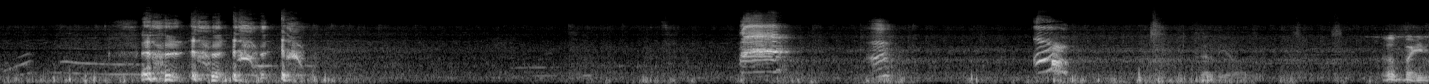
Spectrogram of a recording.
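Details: Adult father coughing harshly a few times, then baby copying him with short cough-like bursts; playful imitation, not illness.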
